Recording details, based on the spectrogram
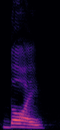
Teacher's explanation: nós temos o ditongo aberto oi em uma palavra que é monossílaba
